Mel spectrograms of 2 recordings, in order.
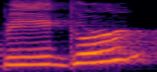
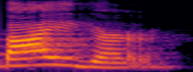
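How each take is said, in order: First: The i vowel is short, like in 'big'. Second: The i vowel is long, like in 'bite'. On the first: The speaker calls it right. "ao invés de pronunciar bigger" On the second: The speaker calls it wrong. "eu tenho um E que vai modificar o som da vogal anterior"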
